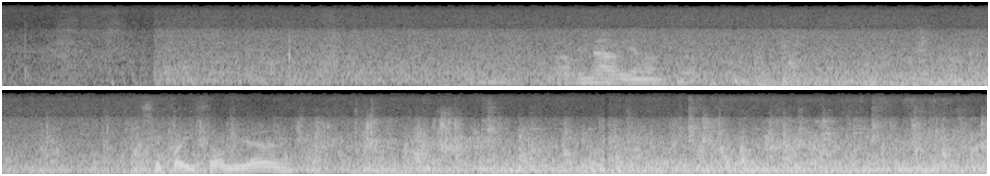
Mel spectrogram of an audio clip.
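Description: Flat belts run over pulleys on water mill machinery, clattering and whirring.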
